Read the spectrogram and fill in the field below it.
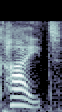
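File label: "kite", English; My Talking Dictionary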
